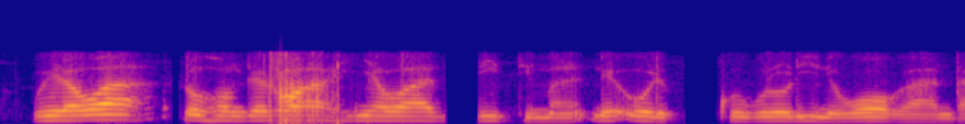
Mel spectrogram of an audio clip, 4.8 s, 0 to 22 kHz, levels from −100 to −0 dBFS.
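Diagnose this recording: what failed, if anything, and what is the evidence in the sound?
The output buffer underran three times, and each time the converter held its last sample value. The waveform goes flat and the speech stops dead, with little click: at 0.85 to 0.90 s (43 ms), at 2.22 to 2.39 s between "hinya wa" and "thitima nĩ" (171 ms), and at 3.41 to 3.58 s after "hinya wa thitima nĩ" (171 ms). The gaps fit buffers of 2048 and 8192 samples. Playback resumes where it paused, so nothing is skipped and the restarts are soft.

The codec link suffered bit errors on an ADPCM link, at a rate of roughly 1.5 percent, from 1.34 to 1.73 s, after "wira wa rũhonge" and before "hinya wa thitima nĩ". Each flipped bit throws off the decoder's step size and prediction, so the damage rings on for milliseconds rather than staying a single sample. It is heard as pops and rough, gritty bursts with brief jumps in level, carried over the 32 kbit/s G.726 telephone band of 150 Hz to 3.6 kHz.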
